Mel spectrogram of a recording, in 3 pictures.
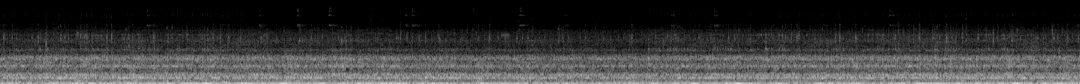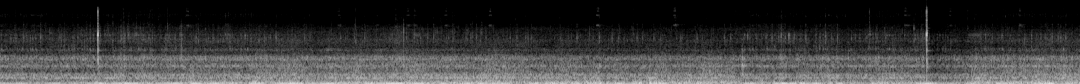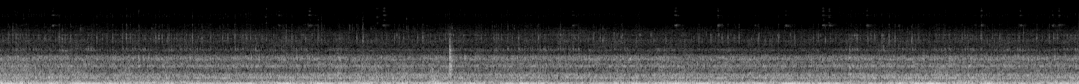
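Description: Steady wind and road rumble picked up by a camera riding on a moving bicycle along a paved road. There is a sharp click about twelve seconds in and another about twenty seconds in.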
